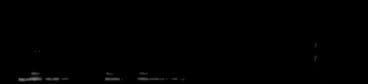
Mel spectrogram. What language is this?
Czech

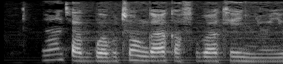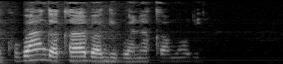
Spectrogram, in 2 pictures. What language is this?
Ganda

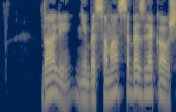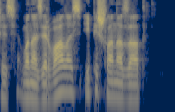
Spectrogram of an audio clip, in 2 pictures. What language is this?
Ukrainian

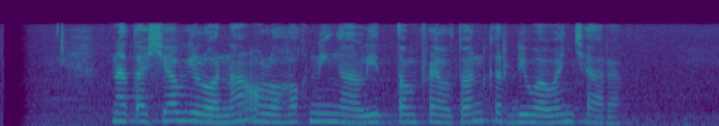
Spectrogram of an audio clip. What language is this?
Sundanese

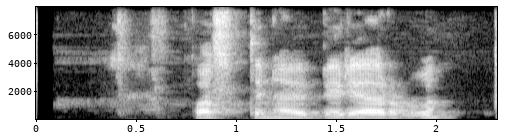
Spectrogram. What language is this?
Icelandic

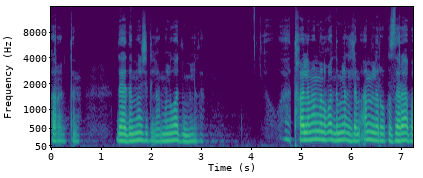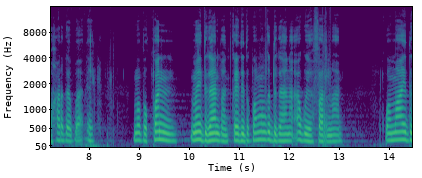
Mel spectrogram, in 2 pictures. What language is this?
Glavda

